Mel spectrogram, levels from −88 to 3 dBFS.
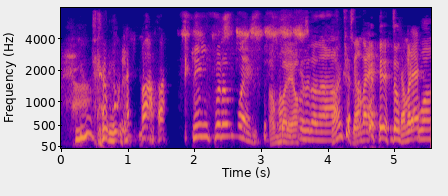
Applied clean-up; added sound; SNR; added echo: neural mask model Resemble Enhance denoiser.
